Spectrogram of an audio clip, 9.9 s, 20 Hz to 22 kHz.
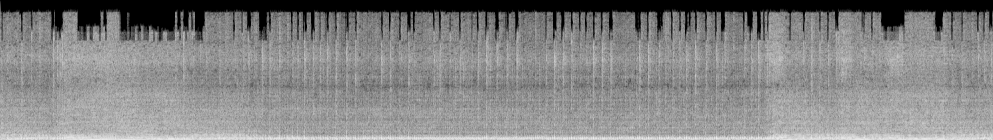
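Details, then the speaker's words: Rebuilt McCulloch MC49 two-stroke on a 090 carb, cutting after the ignition points were fixed (owner thinks they had not been sanded): revs up, bogs slightly into the cut, holds a steady high scream, then clears cleanly. Healthy running under load. "I mean it's she's running real good"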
